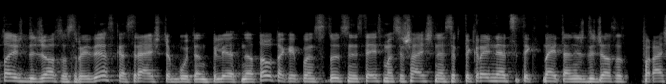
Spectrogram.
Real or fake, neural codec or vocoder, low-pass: real; none; 10.8 kHz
